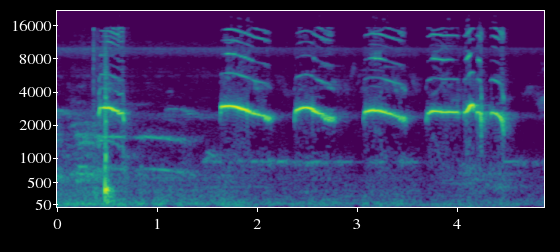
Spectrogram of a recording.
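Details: Thick-billed white-eye song used as a lure: four loud, drawn-out whistles, each slightly falling, spaced about half a second apart, after a short click at the start.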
